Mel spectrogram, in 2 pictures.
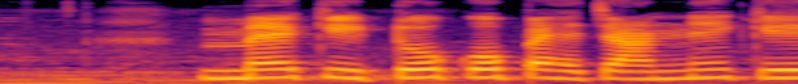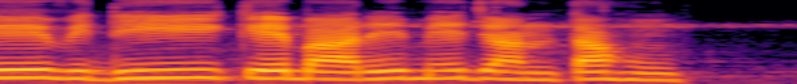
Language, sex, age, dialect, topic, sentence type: Hindi, female, 56-60, Kanauji Braj Bhasha, agriculture, statement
